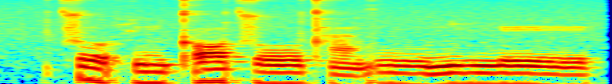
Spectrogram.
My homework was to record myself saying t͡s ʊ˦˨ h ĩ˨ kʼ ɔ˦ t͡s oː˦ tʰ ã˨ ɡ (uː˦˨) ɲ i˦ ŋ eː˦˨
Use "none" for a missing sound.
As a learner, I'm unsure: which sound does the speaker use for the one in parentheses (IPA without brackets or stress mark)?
uː˦˨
